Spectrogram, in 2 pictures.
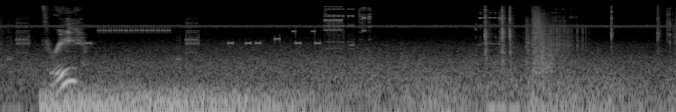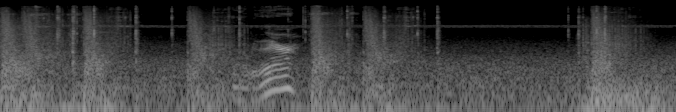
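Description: Game sound effects whoosh and chime.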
